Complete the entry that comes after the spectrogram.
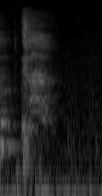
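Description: A single short, husky cough bursts out, a brief rough blast of breath that quickly fades, with no talking around it.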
